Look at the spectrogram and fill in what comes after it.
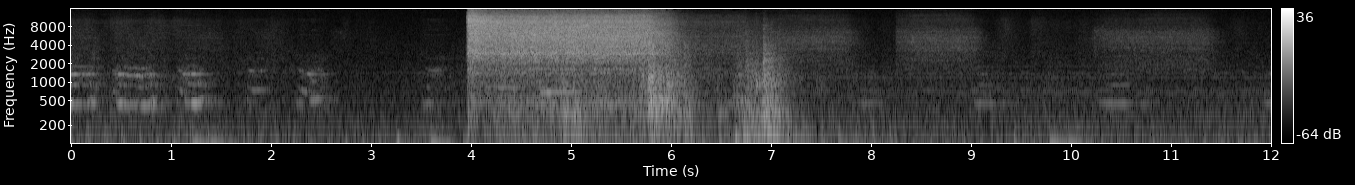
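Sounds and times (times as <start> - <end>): loud compressed air hiss: 4.0 - 9.2, 10.3 - 11.6.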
